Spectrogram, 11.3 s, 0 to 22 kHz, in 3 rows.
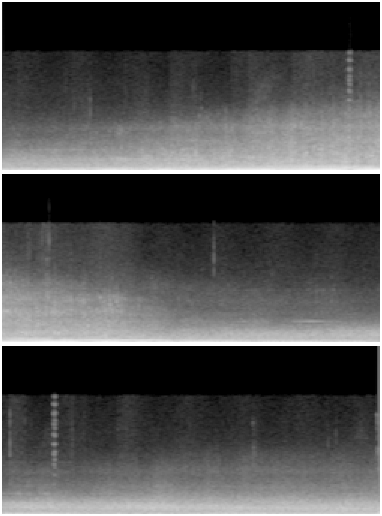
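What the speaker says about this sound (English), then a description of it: "This is Japan Airlines Flight 61 taking off to Tokyo Narita on the" A Japan Airlines Boeing 787-9 Dreamliner takes off from LAX, its jet engines building to a loud, steady roar that peaks and then slowly fades as it climbs away, with no voices over it.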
